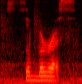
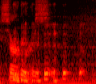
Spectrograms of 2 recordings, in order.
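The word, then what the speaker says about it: Cerberus: I'm going to charge my sberus. Salvo. Okay, say it with me. Cberus.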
